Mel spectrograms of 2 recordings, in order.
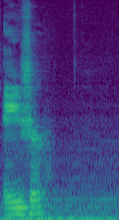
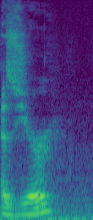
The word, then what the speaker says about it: Azure: i'm saying it like asia it's actually pronounced azure with an emphasis on the second syllable and the a not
